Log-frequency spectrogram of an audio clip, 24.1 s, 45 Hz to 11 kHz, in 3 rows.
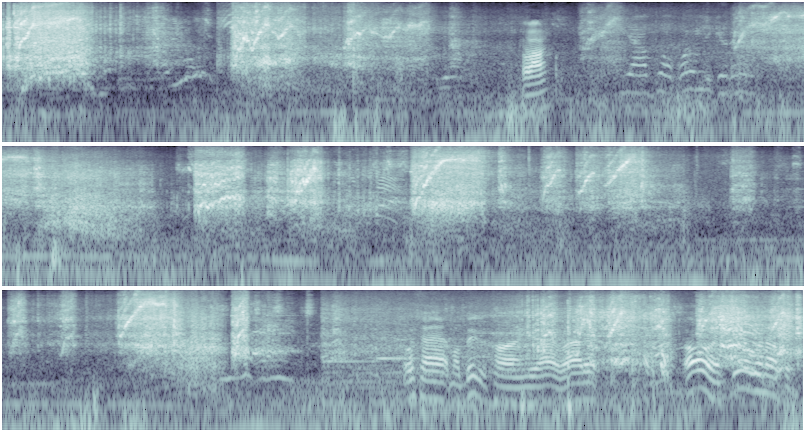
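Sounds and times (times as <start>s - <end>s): electric motor whining: 0.0s - 4.7s, 7.2s - 24.0s
steady low rumble: 1.9s - 22.9s
tyre noise: 7.2s - 24.0s.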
